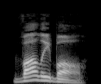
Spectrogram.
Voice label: "volleyball", us male; 1000 hours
